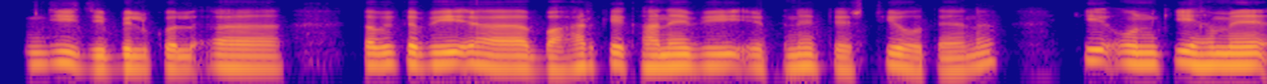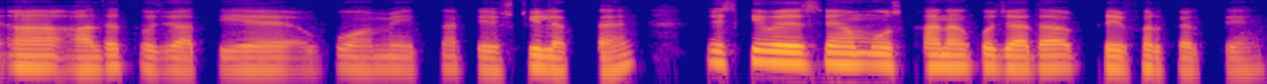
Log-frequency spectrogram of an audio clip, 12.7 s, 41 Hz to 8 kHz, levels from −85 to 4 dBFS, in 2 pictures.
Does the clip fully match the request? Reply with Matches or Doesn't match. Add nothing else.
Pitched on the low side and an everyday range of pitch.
Matches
